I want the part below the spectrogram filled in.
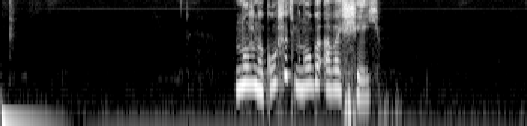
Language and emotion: Russian, neutral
